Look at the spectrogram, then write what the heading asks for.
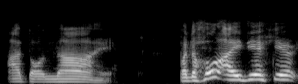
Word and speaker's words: Adonai: it comes to God it will be pronounced as Adonai but the whole idea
